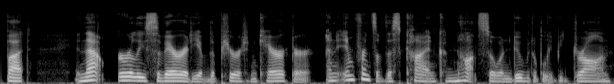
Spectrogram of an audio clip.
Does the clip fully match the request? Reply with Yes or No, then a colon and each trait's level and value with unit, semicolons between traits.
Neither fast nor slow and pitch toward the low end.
No: average, 195 wpm; medium, 155 Hz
